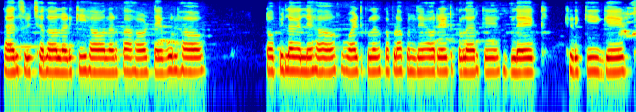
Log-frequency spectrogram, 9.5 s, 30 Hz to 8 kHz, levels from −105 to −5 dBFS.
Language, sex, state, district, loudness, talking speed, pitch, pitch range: Hindi, female, Jharkhand, Sahebganj, -16 LUFS, 130 wpm, 230 Hz, 225-235 Hz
